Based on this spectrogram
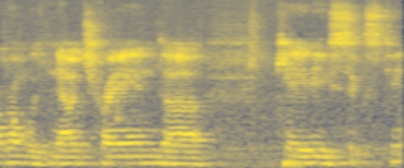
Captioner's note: none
